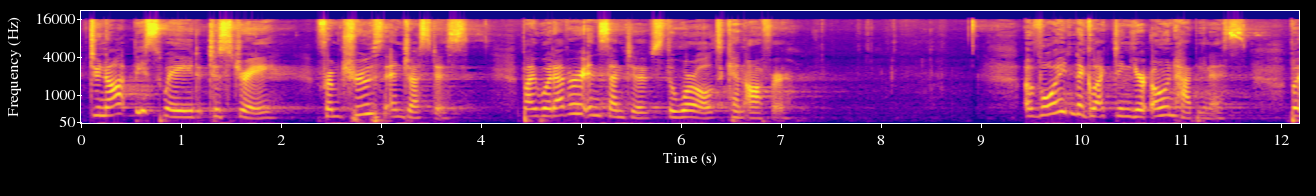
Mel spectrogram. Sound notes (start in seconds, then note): none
